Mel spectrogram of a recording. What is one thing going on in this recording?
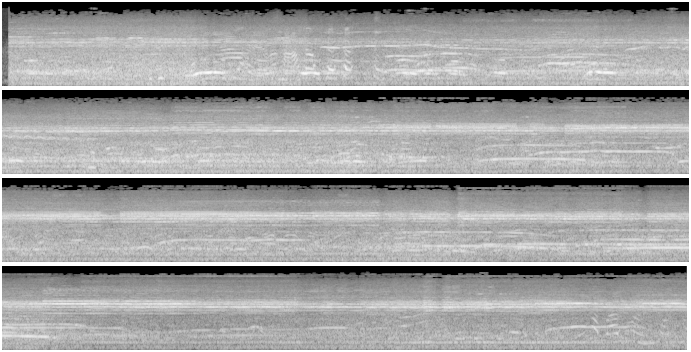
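Many motorcycle engines rumble as the riders roll slowly past.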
